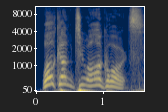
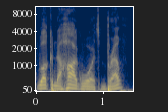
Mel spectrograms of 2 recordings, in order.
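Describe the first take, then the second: First: It is said in a bright, whimsical tone. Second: It is said in a dark, edgy tone.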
